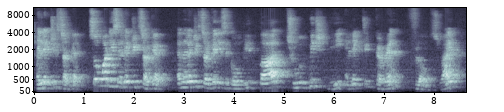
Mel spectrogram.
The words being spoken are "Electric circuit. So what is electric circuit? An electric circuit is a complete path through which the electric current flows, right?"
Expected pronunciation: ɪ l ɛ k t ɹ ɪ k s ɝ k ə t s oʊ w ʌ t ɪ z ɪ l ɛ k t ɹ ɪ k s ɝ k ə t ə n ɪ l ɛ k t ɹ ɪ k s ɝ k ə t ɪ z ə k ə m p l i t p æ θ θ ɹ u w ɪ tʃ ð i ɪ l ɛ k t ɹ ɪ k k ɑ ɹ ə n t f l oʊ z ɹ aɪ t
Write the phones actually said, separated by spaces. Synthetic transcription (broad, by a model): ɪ l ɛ k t ɹ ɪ k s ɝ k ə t s oʊ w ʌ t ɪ s ɪ l ɛ k t ɹ ɪ k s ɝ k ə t ə n ɪ l ɛ k t ɹ ɪ k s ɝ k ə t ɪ s ə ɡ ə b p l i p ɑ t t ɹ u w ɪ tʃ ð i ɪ l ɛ k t ɹ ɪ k k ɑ ɹ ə n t f l oʊ s ɹ aɪ t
